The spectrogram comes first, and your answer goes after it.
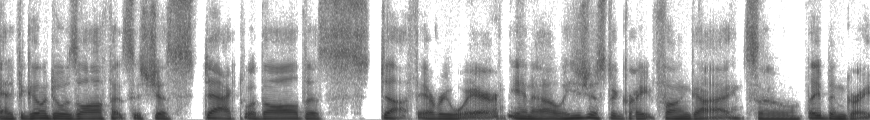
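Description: With an American accent, a man speaks fairly quickly in a somewhat breathy, medium-pitched voice with a dark, mellow tone, fairly even intonation and very even loudness. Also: dry, close sound with no echo. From North Carolina. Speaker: photographer and book author. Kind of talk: interview. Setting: remote call.

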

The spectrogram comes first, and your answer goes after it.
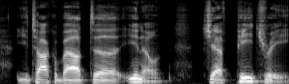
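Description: In a very clean recording with a silent background, a man speaks at a fairly slow pace in a fairly low pitch, with lively intonation and vocal fry. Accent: American. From Rochester, New York. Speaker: TV news anchor. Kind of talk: interview.

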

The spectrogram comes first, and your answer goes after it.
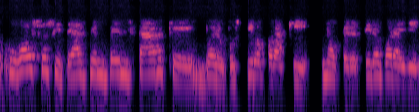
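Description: A woman with a normal speaking voice talks at a moderate pace, her pitch medium and its variation ordinary. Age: 30s. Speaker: professional organizer. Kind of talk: interview conversation. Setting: video call.

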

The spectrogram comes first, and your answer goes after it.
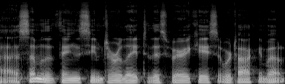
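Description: The recording is very clean, with a silent background. The sound is dry and close with no echo, and the tone is dark and mellow. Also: man. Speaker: tabletop role-play player. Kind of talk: tabletop role-play session.

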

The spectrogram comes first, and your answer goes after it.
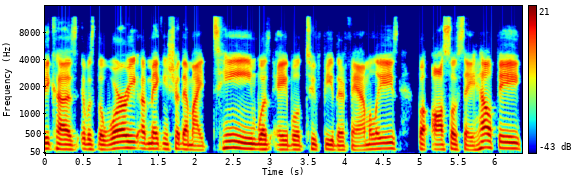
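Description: In a medium pitch and with an American accent, a man speaks at a fairly slow pace. The sound is dry and close with no echo, over a quiet background. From Detroit, Michigan. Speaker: TV producer and host. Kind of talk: interview. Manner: animated.

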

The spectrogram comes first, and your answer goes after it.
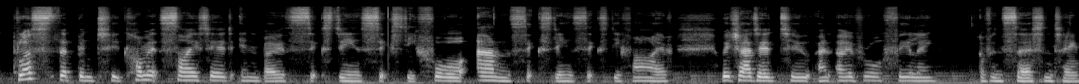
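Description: A woman speaks at a very slow pace with a fairly low pitch and fairly even intonation. Music plays in the background. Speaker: podcast host and archaeology narrator. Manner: vivid, graphic storytelling; measured and evocative, lingering on grisly details.

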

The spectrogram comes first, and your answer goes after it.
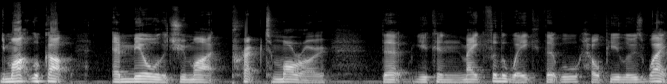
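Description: This is a man's voice at medium pitch. It is an unremarkable speaking voice. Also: moderate pace. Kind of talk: pep talk. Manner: earnest, direct, urging listeners to act now; casual, conversational, upbeat.

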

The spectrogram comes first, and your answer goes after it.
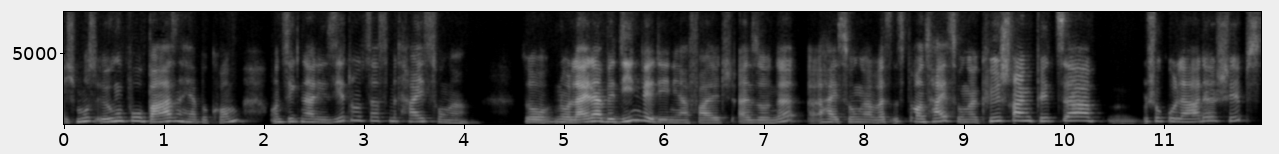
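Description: Against a quiet background, a woman speaks with fairly high pitch. Her pace is moderate and her pitch varies in an ordinary way. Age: 40s. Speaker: pharmacy technician and women's health coach. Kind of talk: interview. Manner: hesitant filler words.

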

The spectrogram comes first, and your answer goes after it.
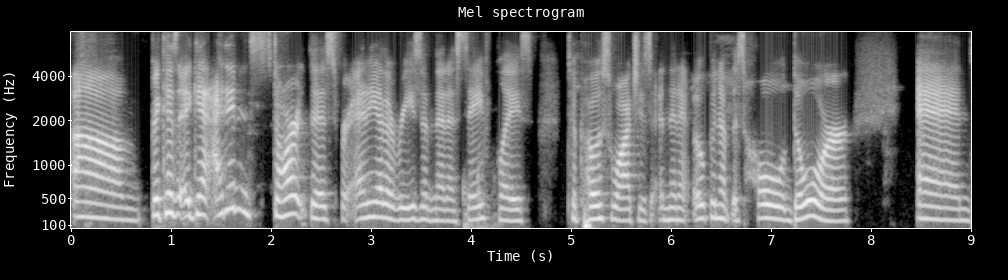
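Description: Her voice is an unremarkable speaking voice, fairly low in pitch for a woman, with ordinary pitch variation. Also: quiet background. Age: 40s. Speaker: watch content creator. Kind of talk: casual chat.

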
